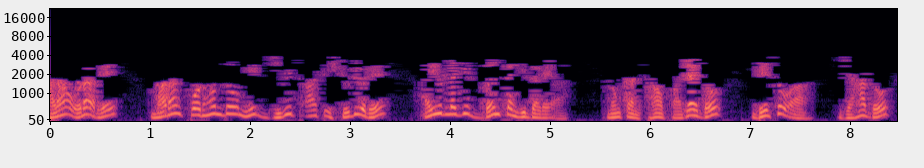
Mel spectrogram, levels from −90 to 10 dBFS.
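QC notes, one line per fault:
Throughout, MP3 compression: the speech is band-limited with nothing above 3.8 kHz, a hard flat ceiling on the spectrogram, and heavy swirly, watery smearing from lines flickering frame to frame, which likely points to a very low bitrate around 8 kbps.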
